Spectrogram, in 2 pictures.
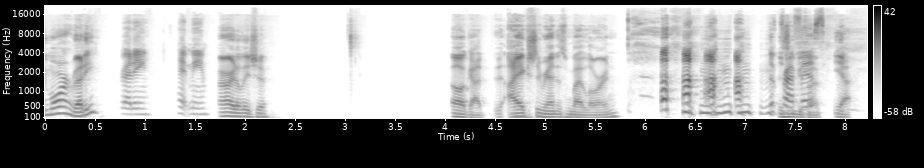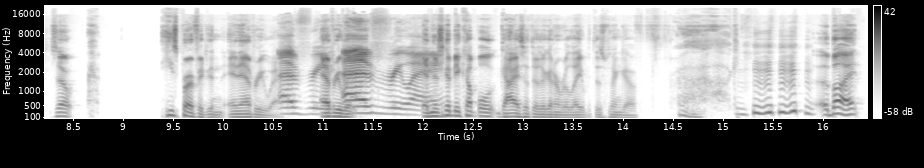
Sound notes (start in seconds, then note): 5.9 laughs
